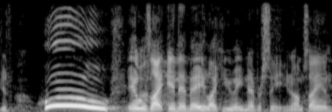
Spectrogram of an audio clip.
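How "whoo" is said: wild whoop. Acted. Jesus fighting in death.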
